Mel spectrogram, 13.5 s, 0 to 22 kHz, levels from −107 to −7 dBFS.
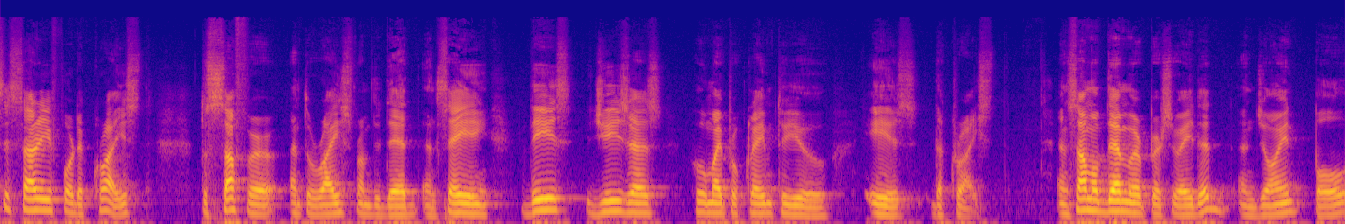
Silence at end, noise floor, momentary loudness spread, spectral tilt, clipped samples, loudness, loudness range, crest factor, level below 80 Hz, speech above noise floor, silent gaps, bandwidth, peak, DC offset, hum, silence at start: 0 s; -66 dBFS; 14 LU; -6.5 dB/octave; under 0.1%; -26 LUFS; 4 LU; 22 dB; -56 dBFS; 41 dB; none; 13 kHz; -4 dBFS; under 0.1%; none; 0 s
